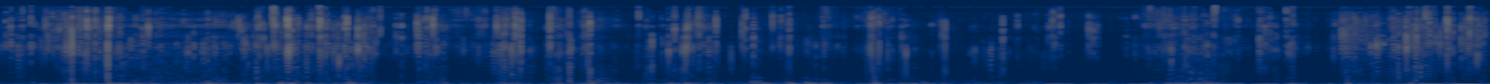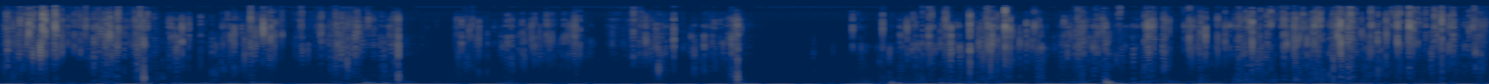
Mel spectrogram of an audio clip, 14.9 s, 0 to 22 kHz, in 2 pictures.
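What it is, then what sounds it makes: Plastic bubble wrap. A sheet of clear plastic bubble wrap is held against the microphone and crinkled and squeezed with fingertips. It makes dense, continuous crackling and crunching with sharp, quick snaps over a heavy low-frequency rumble from the close handling. Brief quieter pauses fall around the 9 to 11 second mark before the crinkling resumes strongly.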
